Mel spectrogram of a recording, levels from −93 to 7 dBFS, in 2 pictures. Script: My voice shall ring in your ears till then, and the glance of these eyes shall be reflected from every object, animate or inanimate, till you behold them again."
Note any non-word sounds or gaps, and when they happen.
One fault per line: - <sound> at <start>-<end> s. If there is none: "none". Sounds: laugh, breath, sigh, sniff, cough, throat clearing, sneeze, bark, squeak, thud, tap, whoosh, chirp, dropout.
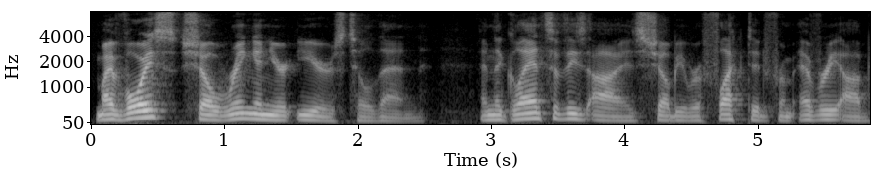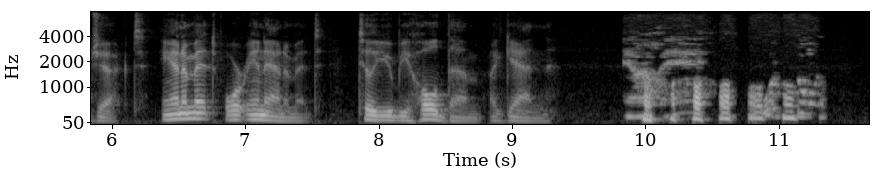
- laugh at 9.8-11.4 s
